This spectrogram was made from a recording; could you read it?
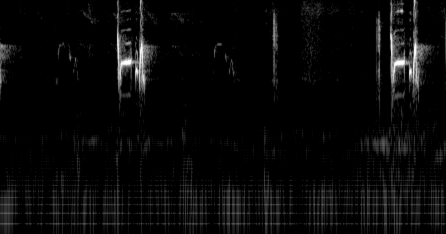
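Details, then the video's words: Male prinia singing to stimulate other birds: two loud, high, buzzy double chirps nearly three seconds apart, with a faint short chip between them and a soft low hum underneath. "PRENJAK JANTAN GACOR untuk pancing bunyi burung bahan"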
